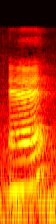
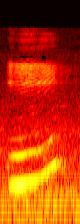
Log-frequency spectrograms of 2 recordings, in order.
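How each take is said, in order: First: The vowel is short, as in bet. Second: The vowel is long, as in beat. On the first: "we're going to start with the short E" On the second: "Now we're going to practice writing the long E"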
